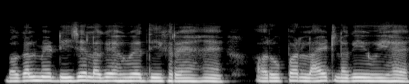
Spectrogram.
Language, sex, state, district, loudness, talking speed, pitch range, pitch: Hindi, male, Jharkhand, Garhwa, -11 LUFS, 205 wpm, 155-165 Hz, 160 Hz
